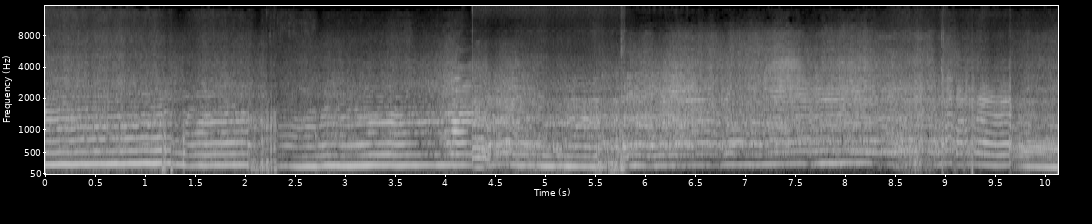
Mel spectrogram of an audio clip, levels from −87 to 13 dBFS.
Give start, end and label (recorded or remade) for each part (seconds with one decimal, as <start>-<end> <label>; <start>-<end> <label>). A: 0.0-4.1 recorded; 4.1-5.9 remade; 5.9-8.3 recorded; 8.3-8.9 remade; 8.9-10.1 recorded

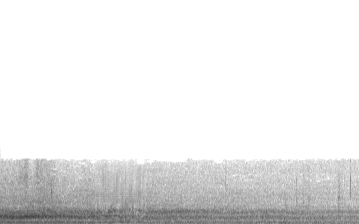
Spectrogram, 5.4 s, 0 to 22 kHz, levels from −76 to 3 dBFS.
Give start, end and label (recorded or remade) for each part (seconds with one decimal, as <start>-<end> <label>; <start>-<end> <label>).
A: 0.0-1.4 recorded; 1.4-2.2 remade; 2.2-5.4 recorded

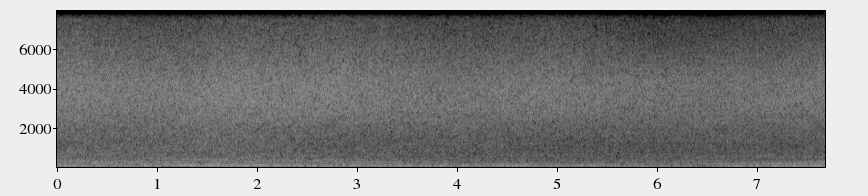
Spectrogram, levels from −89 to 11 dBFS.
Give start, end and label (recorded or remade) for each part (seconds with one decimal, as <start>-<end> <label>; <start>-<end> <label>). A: 0.0-6.2 recorded; 6.2-7.7 remade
